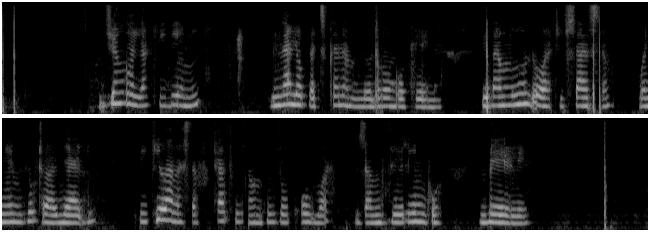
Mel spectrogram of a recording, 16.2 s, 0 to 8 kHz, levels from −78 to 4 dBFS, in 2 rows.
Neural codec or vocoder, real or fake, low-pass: codec, 16 kHz in and 24 kHz out, 0.6 kbps, FireRedTTS-2 codec; fake; 7.2 kHz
